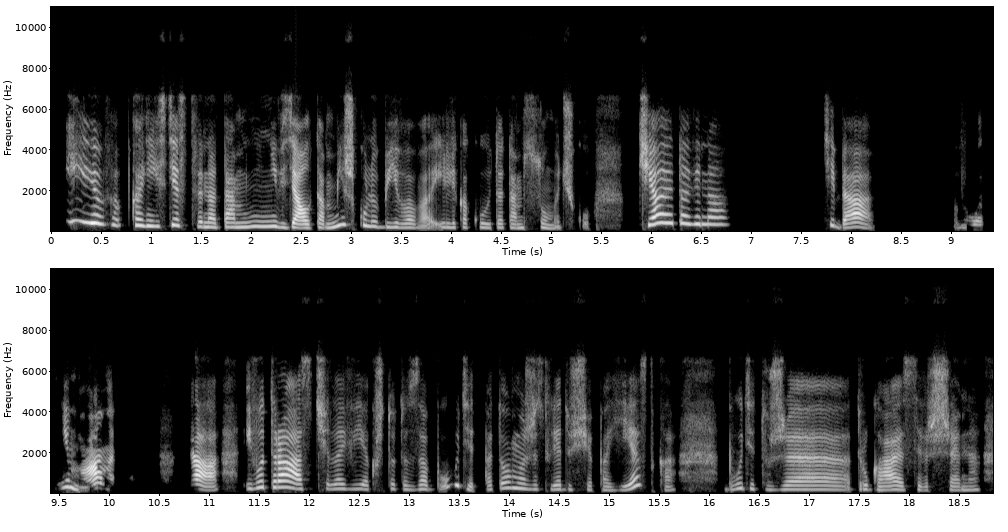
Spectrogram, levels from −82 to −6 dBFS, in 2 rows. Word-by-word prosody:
и, 460 -5 +5
вполне 300 -4 -1
естественно, 255 -5 0
там, 215 +1 0
не 245 +3 -2 0.2
не - - -4
взял, 180 -3 +7
там, 190 +3 -3
мишку 315 +1 0
любимого 210 -6 -4
или 200 -1 -5
какую-то, 195 -2 -8
там, 180 -1 -5
сумочку. 180 -3 -9 0.4
Чья 345 +4 +7
это 405 -1 0
вина? 350 -1 -2 0.9
Тебя. 220 - +2 0.8
Вот. 170 -1 -13 0.2
И 310 +4 -2
мама. 250 0 +6 0.9
Да. - - +6 0.2
И 235 - -3
вот 300 +4 -3
раз 295 -7 +6
человек 220 -2 -7
что-то 210 -3 -10
забудет, 215 - -8
потом 255 +7 -6
уже 215 -3 -5
следующая 195 -2 -7
поездка 175 - -6 0.5
будет 230 -5 -10
уже 195 0 -1
другая 185 -2 -1
совершенно. 175 0 -6
215 Hz, 115 wpm, -23 LUFS, 190-280 Hz, 0.9 s, взял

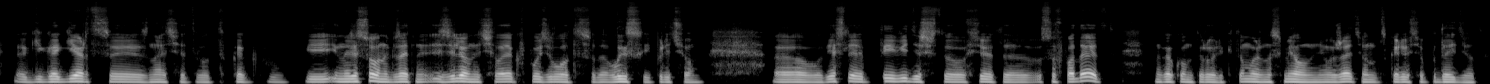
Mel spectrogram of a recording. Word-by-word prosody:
э, 120 -4 -5
гигагерцы. 120 0 +2
Значит, 110 -2 -5
вот 105 -2 -6 0.2
как 115 -2 -2 0.2
в 110 -3 -12 0.2
и 120 0 0
и - - -2
нарисован 130 +2 +5
обязательно 120 0 +1
зелёный 130 -1 +3
человек 125 0 0
в - - -22
позе 120 -2 -2
лотоса, 115 -2 -2
да. 110 0 -3
Лысый, 115 -3 +1
причём, 105 -1 -6 0.7
э, 110 0 +1
вот. 105 0 -1
Если 130 -1 +1
ты 145 -1 +2
видишь, 135 -4 +1
что 115 -2 -1
всё 125 +3 -1
это 110 -1 -3
совпадает 130 +7 +3 0.5
на 115 - -4
каком-то 115 -1 -1
ролике, 105 -3 -2
то 130 - -3
можно 120 -3 +2
смело 120 0 +3
на 110 - -1
него 110 0 -1
жать, 120 +1 +2
он, 110 -3 -3
скорее 115 +2 -1
всего, 110 +1 -9
подойдёт. 110 -3 -1
115 Hz, 160 wpm, -24 LUFS, 110-125 Hz, 0.7 s, нарисован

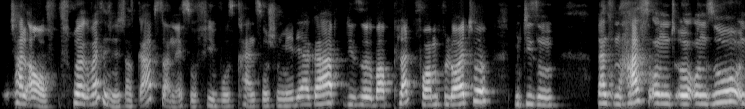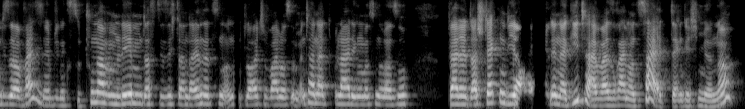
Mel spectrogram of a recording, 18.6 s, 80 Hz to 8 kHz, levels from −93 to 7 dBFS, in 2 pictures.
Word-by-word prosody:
total - - +1
auf. - - +1
Früher, 240 -5 0
weiß 245 - -1
ich 235 - -4
nicht 150 +1 -7
das 165 -2 -13
gab's 365 - -5
da - - -7
nicht 150 0 -13
so 160 - -10
viel, 165 +1 -13
wo 160 - -8
es 160 +1 -11
kein 160 - -9
Social 170 +1 -10
Media 195 +5 -3
gab, 250 +3 +3
diese 210 -1 -3
überhaupt 195 0 0
Plattform 215 -4 0
für 220 - -8
Leute 245 +7 +4 0.3
mit 220 0 -12
diesem 205 -3 -5 0.5
ganzen 245 -3 -1
Hass 270 +5 +6
und, 475 -2 +2
äh, - - -9
und 240 - +5
so 275 +4 +4
und 235 - -1
dieser 215 -2 0
weiß 365 +8 -2
ich - - -10
nicht, 195 - -7
ob 190 - -15
die 190 - -14
nichts 185 0 -12
zu 165 - -16
tun 270 +11 -4
haben 260 -2 +2
im 225 -1 -1
Leben, 240 +1 +4
dass 220 0 -4
die 215 -1 -13
sich 220 0 -7
dann 210 -1 -5
da 200 - -2
hinsetzen 225 +1 -2
und 425 - -7
Leute 210 0 -4
wahllos 205 0 -3
im - - -7
Internet 240 -2 -2
beleidigen 220 -2 -1
müssen 215 +1 -4
oder 205 -1 -2
so. 225 +1 -3 0.4
Ich - - -39
meine, 220 -1 +3
da 205 0 +3
stecken 255 +1 +1
die 230 - -3
ja - - +9
auch 380 - 0 0.2
viel 235 - +2
Energie 230 - +2
teilweise 185 - 0
rein 190 -1 -1
und 165 -1 -4
Zeit, 160 -1 0
denke 160 0 -5
ich 165 - -13
mir, 160 -3 -3
ne? 250 - -1
220 Hz, 245 wpm, -22 LUFS, 195-245 Hz, 0.5 s, ja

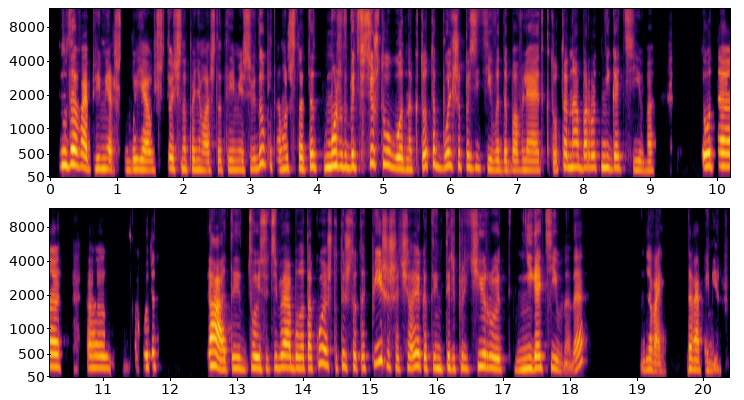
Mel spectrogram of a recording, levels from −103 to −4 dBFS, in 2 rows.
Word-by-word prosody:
Ну 280 0 +6
давай 260 -6 +7
пример, 210 -1 -1
чтобы 190 0 -5
я 190 -2 +2
уж 180 - -9 0.2
точно 205 -1 -1
поняла, 195 -3 -3
что 190 +1 -8
ты 190 +1 -6
имеешь 190 -1 -6
в - - -10
виду, 205 +10 -2
потому 210 -5 -5
что 215 +1 -1
тут 245 +3 -1
может 245 0 +5
быть 235 0 +1
всё 310 +6 0
что 290 0 -2
угодно. 210 -5 +1
Кто-то 255 +8 -1
больше 260 +2 -1
позитива 220 -5 -4
добавляет, 185 0 -3
кто-то, 185 +9 -4
наоборот, 235 0 0
негатива, 210 -6 -3 0.7
кто-то, 255 0 +6 0.4
а, 230 0 -1 0.7
какой-то 240 +2 -2 0.8
А, 260 -8 +9
ты 215 +2 -1
то 225 +2 +2
есть 215 -1 +1
у - - -9
тебя 230 +2 +3
было 220 0 -1
такое, 280 +8 0
что 215 - -11
ты 255 - -4
что-то 225 -1 -5
пишешь, 265 +1 -1
а 215 - -5
человек 230 +3 +1
это 220 +1 -2
интерпретирует 215 0 -1
негативно, 215 +1 +1
да? - - -2 0.9
Давай, 195 -5 -4 0.3
давай 195 -2 0
пример. 185 +1 -12
220 Hz, 155 wpm, -23 LUFS, 195-240 Hz, 0.9 s, А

